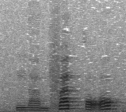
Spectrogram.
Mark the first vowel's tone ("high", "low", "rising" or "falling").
low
